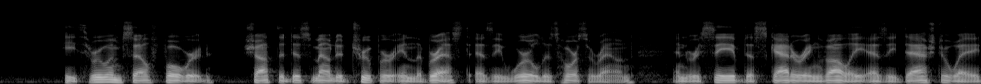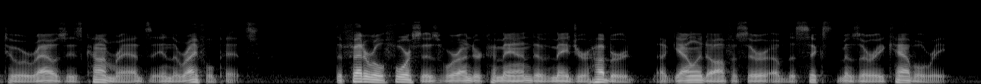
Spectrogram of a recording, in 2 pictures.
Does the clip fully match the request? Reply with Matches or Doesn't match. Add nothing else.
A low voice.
Matches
